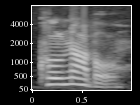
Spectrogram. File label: "Kulnabo", pronounciations; Fourth Way; Beelzebub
